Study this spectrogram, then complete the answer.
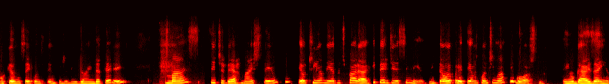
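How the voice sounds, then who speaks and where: A woman with a dark, mellow tone speaks at a fairly slow pace and a fairly high pitch, with lively intonation. Her loudness swings a lot, and the sound is dry and close, with no echo. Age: 60s. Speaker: retired teacher, workshop participant. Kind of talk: personal testimony. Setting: video call.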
